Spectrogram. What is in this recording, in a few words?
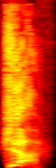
Horse Sprint Adult; Duviri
